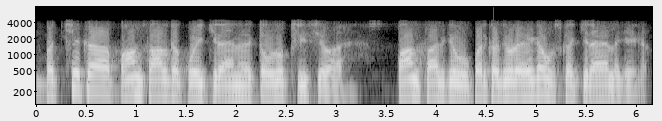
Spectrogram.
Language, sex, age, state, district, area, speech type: Hindi, male, 60+, Uttar Pradesh, Ayodhya, rural, conversation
